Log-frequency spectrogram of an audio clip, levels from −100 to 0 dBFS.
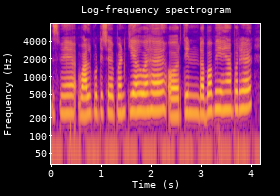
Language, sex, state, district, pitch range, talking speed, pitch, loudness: Hindi, female, Jharkhand, Palamu, 240-270 Hz, 215 wpm, 250 Hz, -16 LUFS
